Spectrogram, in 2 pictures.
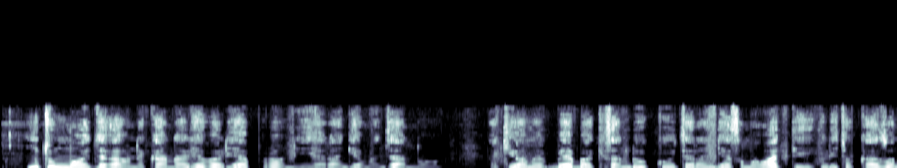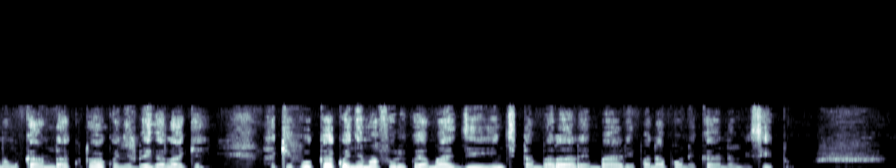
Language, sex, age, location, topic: Swahili, male, 25-35, Kisii, health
